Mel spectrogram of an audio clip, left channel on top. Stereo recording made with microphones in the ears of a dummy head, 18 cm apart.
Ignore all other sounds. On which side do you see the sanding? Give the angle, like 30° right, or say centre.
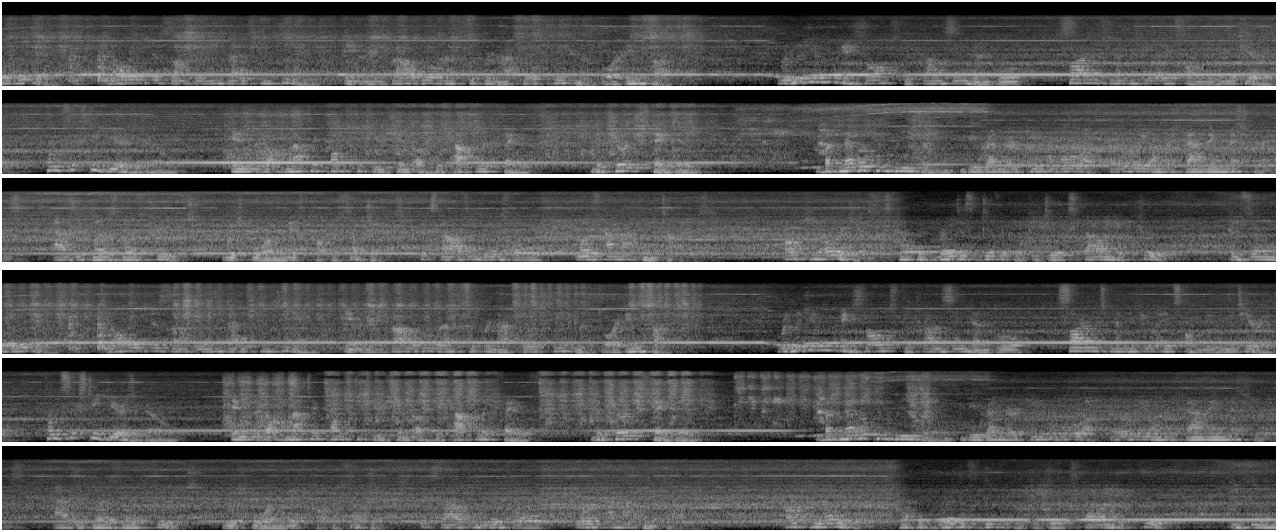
70° right.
